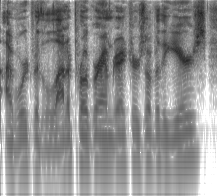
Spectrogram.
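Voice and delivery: ordinary talk, nothing marked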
